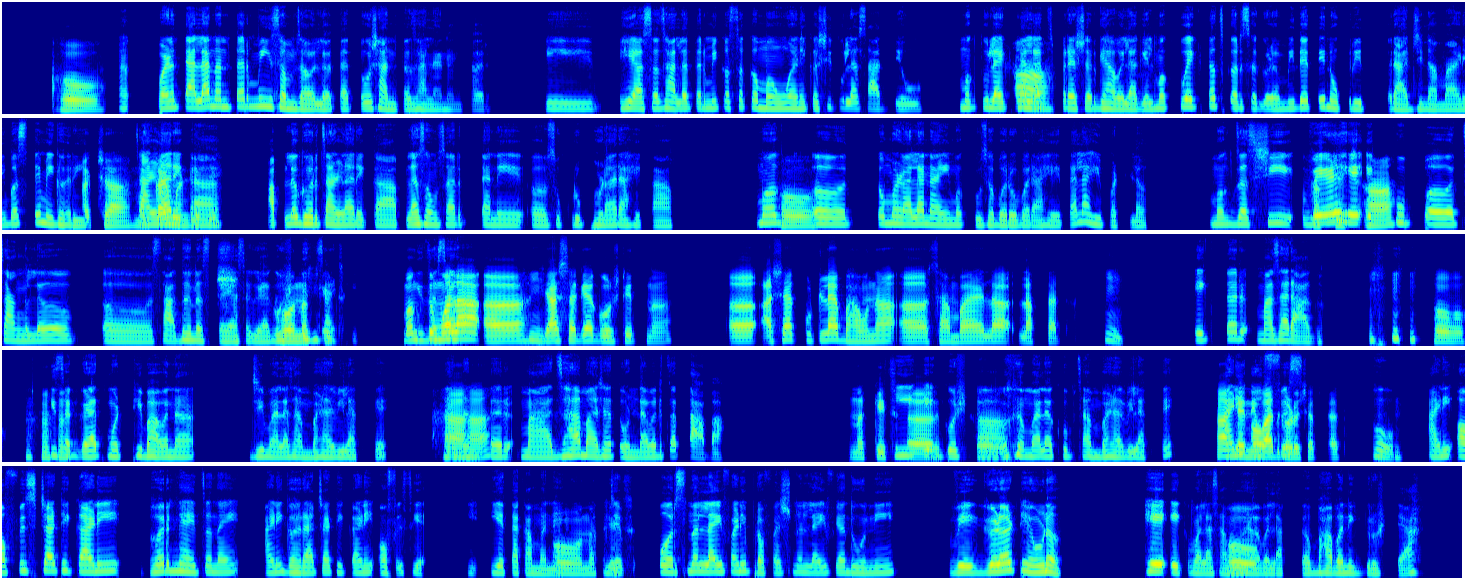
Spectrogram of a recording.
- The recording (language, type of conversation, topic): Marathi, podcast, सासरकडील अपेक्षा कशा हाताळाल?
- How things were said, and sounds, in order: other background noise; tapping; "म्हटले" said as "म्हंटले"; shush; laughing while speaking: "सगळ्या गोष्टींसाठी"; "गोष्टीतून" said as "गोष्टीतनं"; chuckle; laughing while speaking: "ही सगळ्यात मोठी भावना, जी मला सांभाळावी लागते"; chuckle; laughing while speaking: "गोष्ट मला खूप सांभाळावी लागते"; chuckle; in English: "पर्सनल लाईफ"; in English: "प्रोफेशनल लाईफ"; laughing while speaking: "भावनिकदृष्ट्या"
